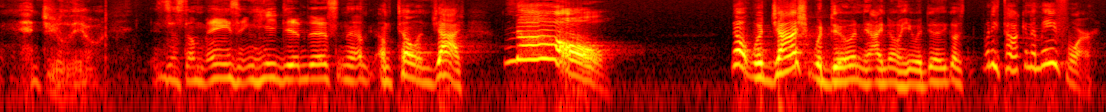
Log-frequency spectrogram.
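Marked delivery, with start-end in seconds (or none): 9.9-10.9 high, quick, rattled-off cartoon rabbit voice. Retelling what Josh would say when spoken to, Bugs Bunny accent. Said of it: "With a Bugs Bunny accent".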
